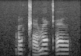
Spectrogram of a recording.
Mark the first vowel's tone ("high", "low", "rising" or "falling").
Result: high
